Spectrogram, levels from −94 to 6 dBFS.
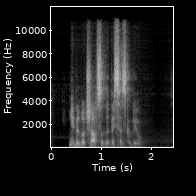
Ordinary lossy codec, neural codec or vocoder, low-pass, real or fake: MP3, 96 kbps; codec, 16 kHz in and 24 kHz out, 0.6 kbps, FocalCodec, streaming, 4096 codes; 10.8 kHz; fake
